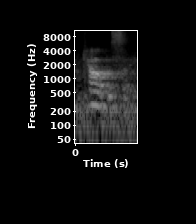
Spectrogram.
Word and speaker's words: chalcocite: And charcoalsite, is that the proper pronunciation? How do I say that? The mineral. Chalcocite, thank you.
